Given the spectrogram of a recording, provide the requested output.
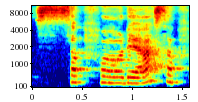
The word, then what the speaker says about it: Sapfo: Dneska tady mám Sapfo, říkám to správně, nebo jak se říkáš to vyslovuje? Říkáš to správně, ale klidně můžeš říkat jen, nebo, nebo jak chceš, prostě netrvám na ničem.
